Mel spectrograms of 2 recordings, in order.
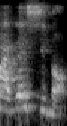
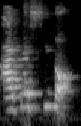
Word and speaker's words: Adesina: Femi Adesina, I now call him Adesina. You all need to get the pronunciation right. His name is Adesina, not Adesina.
